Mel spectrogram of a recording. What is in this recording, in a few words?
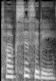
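"toxicity", British English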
